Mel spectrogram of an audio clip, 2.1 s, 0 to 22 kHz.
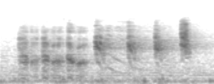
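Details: Monkeys furiously alarm calling at a leopard that has just crossed through, at sunrise in Sabi Sand, July 17 2016; a leopard alarm. Harsh barking calls repeat about every quarter second, six or seven sharp bursts in quick succession.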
